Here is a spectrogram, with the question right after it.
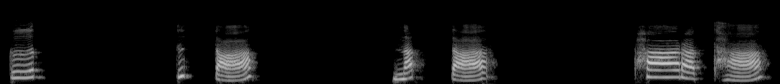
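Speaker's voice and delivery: each word spaced out with long pauses, clear endings; reading drill. Shown as a demonstration. Teacher rereading the whole list for the student, word by word. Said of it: "kita coba ulang bacanya".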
